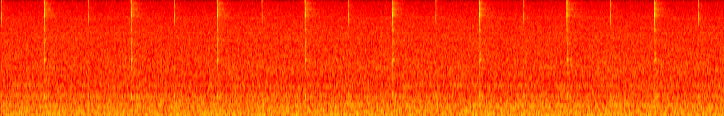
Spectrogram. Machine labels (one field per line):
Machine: valve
